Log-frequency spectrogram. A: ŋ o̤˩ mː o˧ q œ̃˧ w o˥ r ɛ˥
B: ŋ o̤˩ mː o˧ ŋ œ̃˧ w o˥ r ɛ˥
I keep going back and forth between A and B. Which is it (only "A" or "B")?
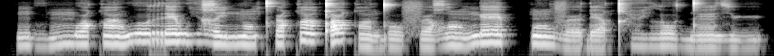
A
